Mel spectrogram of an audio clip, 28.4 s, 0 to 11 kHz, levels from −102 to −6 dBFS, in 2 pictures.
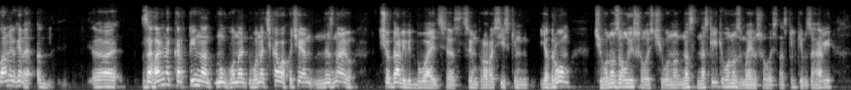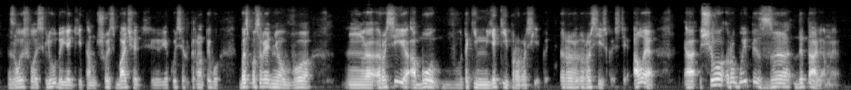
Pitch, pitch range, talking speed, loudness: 115 Hz, 105-135 Hz, 110 wpm, -24 LUFS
